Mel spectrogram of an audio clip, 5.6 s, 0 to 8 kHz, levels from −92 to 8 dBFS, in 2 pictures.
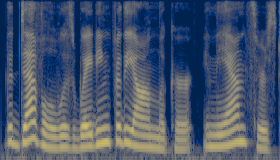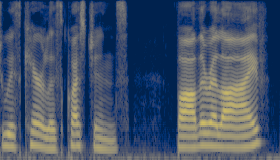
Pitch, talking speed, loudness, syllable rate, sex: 175 Hz, 160 wpm, -19 LUFS, 5.7 syllables/s, female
